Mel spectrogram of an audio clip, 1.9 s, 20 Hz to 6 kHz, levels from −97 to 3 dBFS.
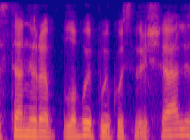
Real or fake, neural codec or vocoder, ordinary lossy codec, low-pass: fake; codec, 16 kHz in and 24 kHz out, 2.2 kbps, FireRedTTS-2 codec; MP3, 48 kbps; 5.4 kHz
